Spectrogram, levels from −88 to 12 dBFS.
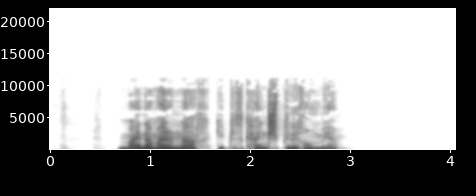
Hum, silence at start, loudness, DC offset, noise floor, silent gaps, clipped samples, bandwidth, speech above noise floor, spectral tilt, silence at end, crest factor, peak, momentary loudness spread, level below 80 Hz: none; 0.7 s; -22 LUFS; under 0.1%; -71 dBFS; none; under 0.1%; 11 kHz; 49 dB; -6 dB/octave; 1.2 s; 18 dB; -6 dBFS; 13 LU; -54 dBFS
